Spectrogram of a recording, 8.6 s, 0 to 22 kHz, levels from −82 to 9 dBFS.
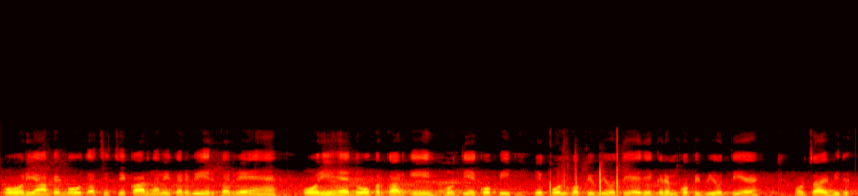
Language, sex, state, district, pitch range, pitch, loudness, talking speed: Hindi, male, Rajasthan, Bikaner, 160-180 Hz, 170 Hz, -20 LUFS, 240 wpm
